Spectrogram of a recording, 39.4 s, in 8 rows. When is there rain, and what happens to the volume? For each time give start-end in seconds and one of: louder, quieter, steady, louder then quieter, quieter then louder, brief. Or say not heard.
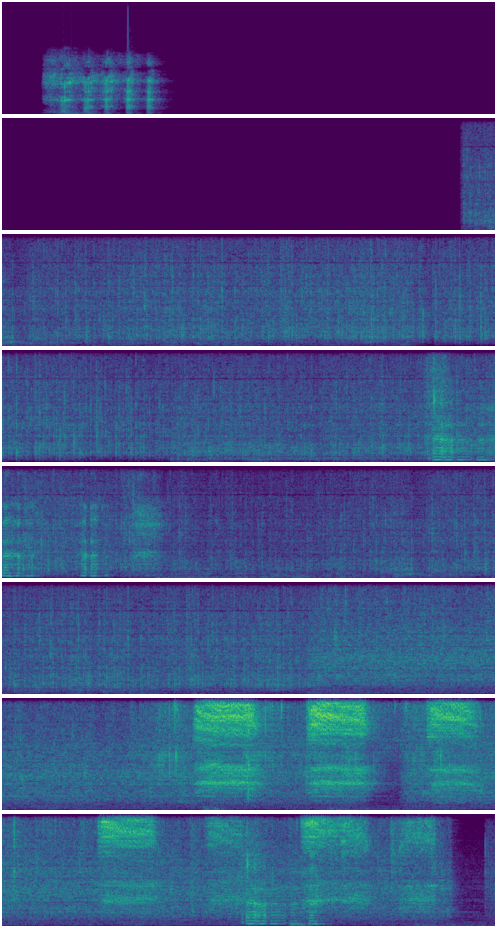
9.5-39.3 steady.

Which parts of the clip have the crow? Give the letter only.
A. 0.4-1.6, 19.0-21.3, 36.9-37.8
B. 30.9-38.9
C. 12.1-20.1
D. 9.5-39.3
B.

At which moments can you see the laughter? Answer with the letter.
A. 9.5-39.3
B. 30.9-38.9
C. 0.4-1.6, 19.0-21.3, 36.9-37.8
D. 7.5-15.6
C.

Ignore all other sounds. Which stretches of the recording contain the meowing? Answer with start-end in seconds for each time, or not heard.
not heard.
